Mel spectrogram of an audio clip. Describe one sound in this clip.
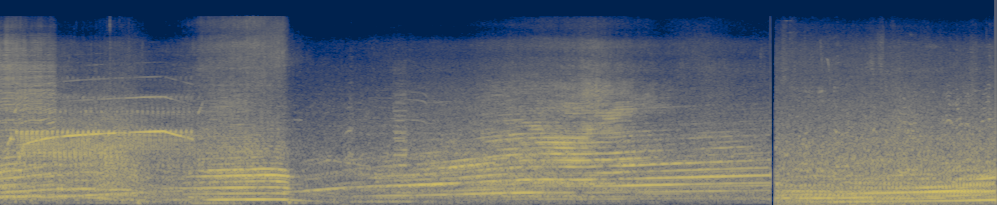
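A sports car engine roars and revs loudly as it speeds past close by.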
